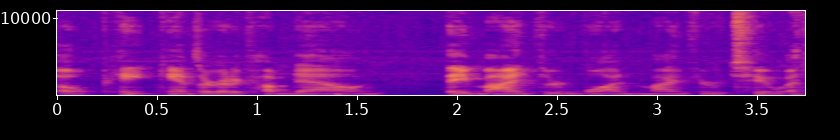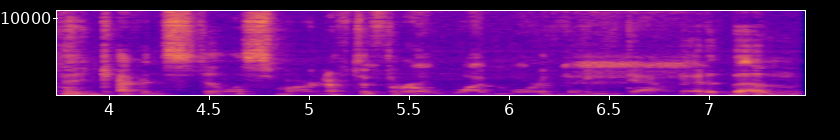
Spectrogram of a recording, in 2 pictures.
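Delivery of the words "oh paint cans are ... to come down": ordinary talk, nothing marked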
